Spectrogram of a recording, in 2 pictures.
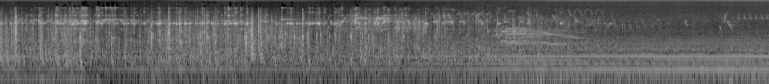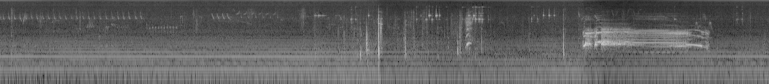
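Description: A horse-drawn cart arrives, its hooves and wheels clattering and its harness clinking for the first several seconds. Then a rooster crows twice, briefly about ten seconds in and again, louder, near the end.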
